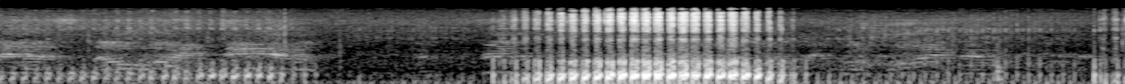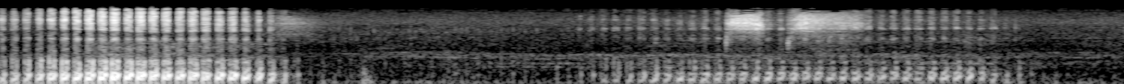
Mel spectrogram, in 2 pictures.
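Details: Happy black domestic cat purring very loudly, in three long, strong rumbling bursts of about one second each with quieter breaths between, the last burst softer.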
